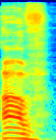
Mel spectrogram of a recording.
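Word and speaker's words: אב: Então Av é a pronúncia ali. E tem o Kamatz, né, como eu já disse, Av, que significa pai, escreve com Kamatz e também escreve com patá.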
